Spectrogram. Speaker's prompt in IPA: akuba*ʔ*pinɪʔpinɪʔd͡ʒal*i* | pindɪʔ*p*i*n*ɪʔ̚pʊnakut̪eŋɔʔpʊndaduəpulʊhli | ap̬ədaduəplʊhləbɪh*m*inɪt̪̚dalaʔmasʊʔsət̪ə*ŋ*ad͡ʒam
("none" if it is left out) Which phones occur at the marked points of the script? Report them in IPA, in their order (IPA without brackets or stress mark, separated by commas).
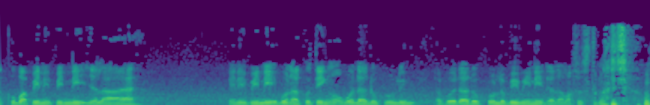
ʔ, a, p, n, m, ŋ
